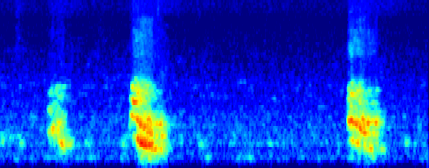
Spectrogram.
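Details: Cavalier King Charles Spaniel puppies of blenheim colouring, Roman and Blue, aged six weeks, in a home puppy pen; three short, high, yappy barks, the last arriving after a two-second pause, with a quiet background.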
